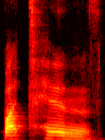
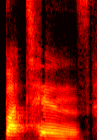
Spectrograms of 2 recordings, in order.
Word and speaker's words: buttons: buttons wasn't clear because native speakers we don't pronounce those t's I don't say buttons buttons that sounds very awkward for me to pronounce I never ever say it like that I always say buttons buttons buttons buttons so those t's become flop T's we don't push out the air now you can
